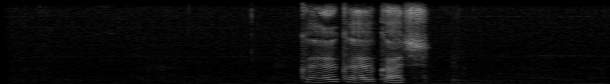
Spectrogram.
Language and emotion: Russian, neutral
